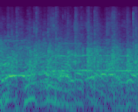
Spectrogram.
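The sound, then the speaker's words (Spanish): A crowd applauds steadily throughout, a dense wash of clapping with some cheering voices mixed in, sustained without a break. “Si yo les doy un aplauso. apláudanle aquí.”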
